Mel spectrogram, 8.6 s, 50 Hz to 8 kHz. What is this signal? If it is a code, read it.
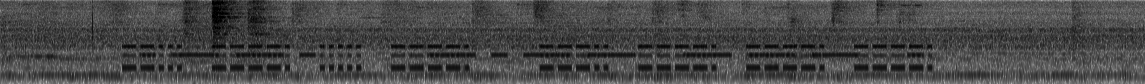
Morse code, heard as a keyed tone, machine-sent, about 35 wpm, spaced as for 24 wpm, 520 Hz, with a weaker station near 1060 Hz and the noise of a cafe. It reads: 7959 8999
